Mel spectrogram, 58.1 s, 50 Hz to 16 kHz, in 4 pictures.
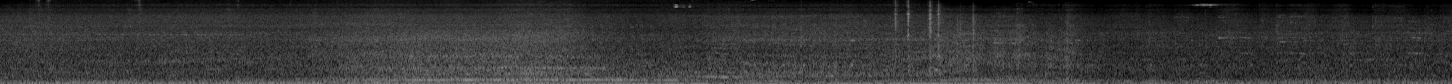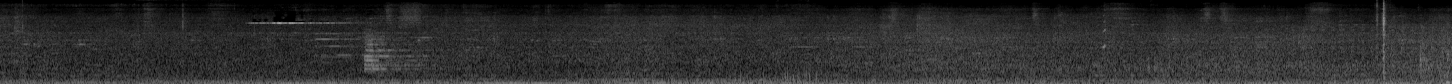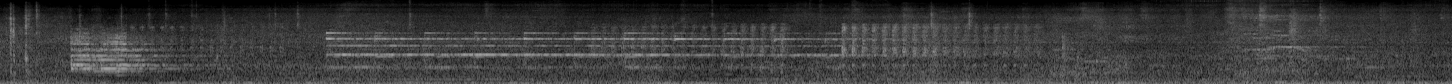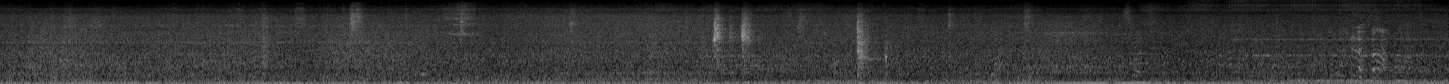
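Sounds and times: train rumbling past: 0.0 - 17.2, 18.0 - 58.0
street traffic: 0.0 - 58.0
train horn: 18.1 - 18.8, 29.8 - 31.0.

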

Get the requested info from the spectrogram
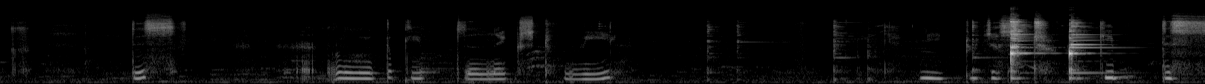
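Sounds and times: metal utensils clinking: 8.3 - 8.9, 9.7 - 11.4.

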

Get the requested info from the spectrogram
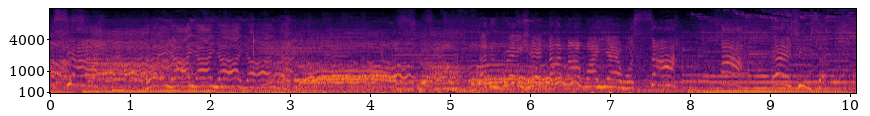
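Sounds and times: group singing in harmony: 0.0 - 7.3
band with bass and drums: 0.0 - 10.0.

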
